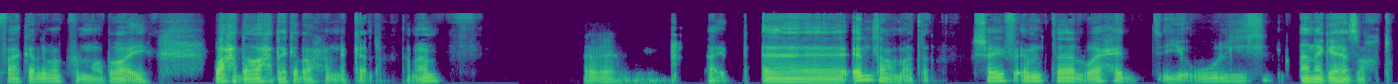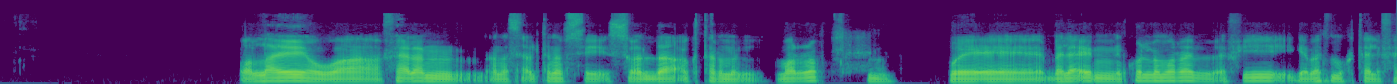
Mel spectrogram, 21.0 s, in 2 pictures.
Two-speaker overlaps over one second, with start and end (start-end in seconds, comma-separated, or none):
none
